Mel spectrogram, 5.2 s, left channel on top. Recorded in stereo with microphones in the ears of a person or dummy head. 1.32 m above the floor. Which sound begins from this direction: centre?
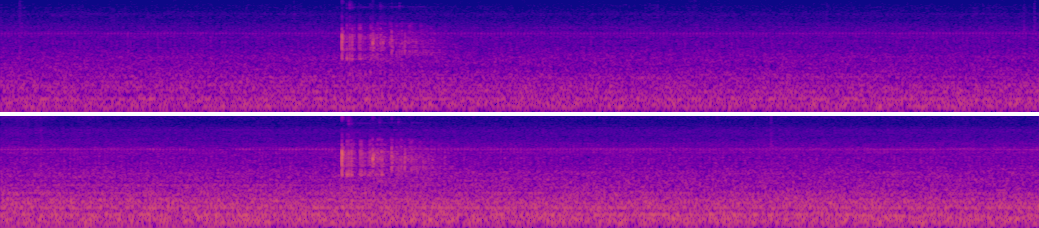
A dropped coin, at 1.7 s.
